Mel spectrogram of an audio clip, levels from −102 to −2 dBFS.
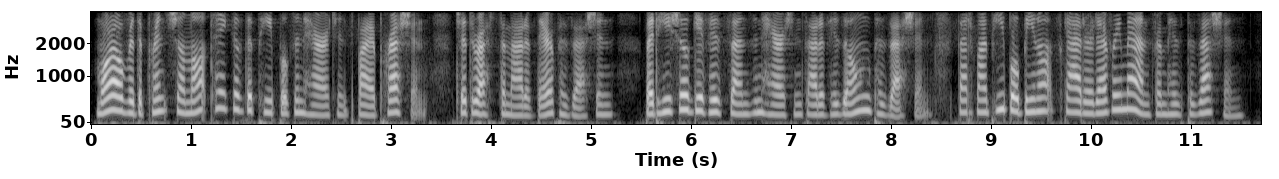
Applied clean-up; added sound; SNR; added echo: neural separator model SepFormer WHAM!.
